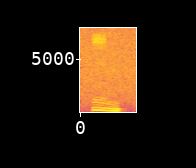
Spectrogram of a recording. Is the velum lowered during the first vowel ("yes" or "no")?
no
